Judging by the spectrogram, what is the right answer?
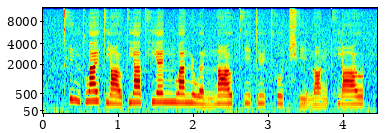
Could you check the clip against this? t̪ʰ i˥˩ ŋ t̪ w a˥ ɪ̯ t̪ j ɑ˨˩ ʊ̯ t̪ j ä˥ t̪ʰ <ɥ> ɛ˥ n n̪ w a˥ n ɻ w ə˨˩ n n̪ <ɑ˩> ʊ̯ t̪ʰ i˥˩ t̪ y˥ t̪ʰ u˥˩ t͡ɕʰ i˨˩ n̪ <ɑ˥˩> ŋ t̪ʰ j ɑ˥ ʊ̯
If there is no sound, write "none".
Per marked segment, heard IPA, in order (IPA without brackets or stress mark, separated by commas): j, ɑ˧˥, ɑ˥˩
